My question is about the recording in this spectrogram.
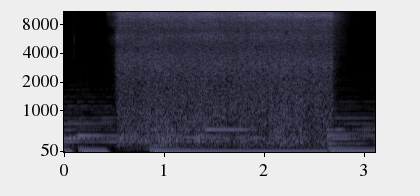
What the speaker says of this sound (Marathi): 3 शिट्ट्या झाल्यात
